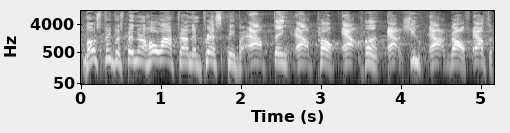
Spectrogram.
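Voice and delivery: high, loud, ringing preacher's climax; preaching at full force. Acted. Preacher to congregation on being accepted by God, full-force preaching. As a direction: drive it home to the crowd.

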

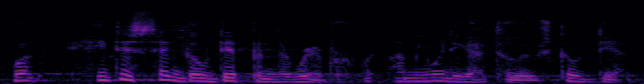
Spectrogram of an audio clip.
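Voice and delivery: soft, low, understated persuasion; gentle coaxing. Acted. Servant talking his master into dipping, gently coaxing. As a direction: suggest it quietly, as if no big deal.

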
